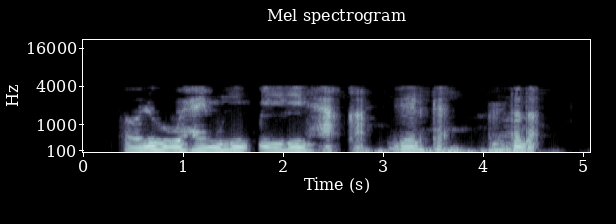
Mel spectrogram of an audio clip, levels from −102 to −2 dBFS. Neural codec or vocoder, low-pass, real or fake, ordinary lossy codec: none; 7.2 kHz; real; AAC, 16 kbps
